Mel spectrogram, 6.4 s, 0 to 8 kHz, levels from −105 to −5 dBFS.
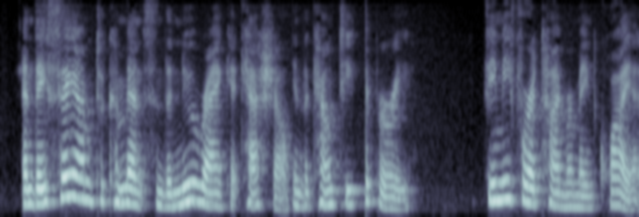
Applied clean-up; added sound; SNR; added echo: none; none; none; none.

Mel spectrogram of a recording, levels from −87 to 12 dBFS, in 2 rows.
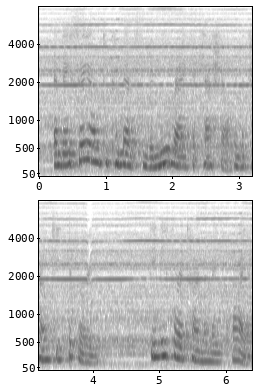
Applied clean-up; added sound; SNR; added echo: none; Bowed string instrument; 8 dB; reverberation time 0.9 s.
